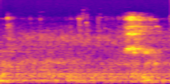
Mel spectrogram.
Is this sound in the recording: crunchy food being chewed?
no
